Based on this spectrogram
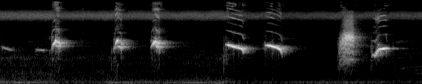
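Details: Greater green leafbird recorded live as a lure and therapy sound for kept birds: sharp chirps roughly every half second followed by falling whistled slurs and a buzzy note, against continuous high background hiss.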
